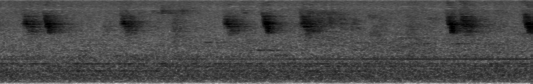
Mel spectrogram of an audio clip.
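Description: Small birds chirping: short high chirps, often in quick pairs, every second or so, over a steady low background hum.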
